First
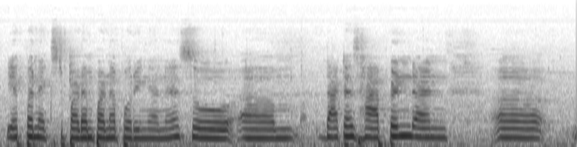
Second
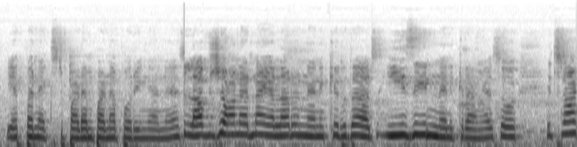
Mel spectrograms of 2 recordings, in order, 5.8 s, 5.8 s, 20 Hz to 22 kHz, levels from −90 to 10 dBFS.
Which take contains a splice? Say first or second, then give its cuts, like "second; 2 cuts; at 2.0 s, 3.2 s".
second; 2 cuts; at 1.9 s, 3.7 s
